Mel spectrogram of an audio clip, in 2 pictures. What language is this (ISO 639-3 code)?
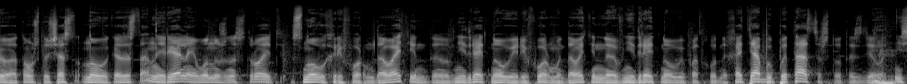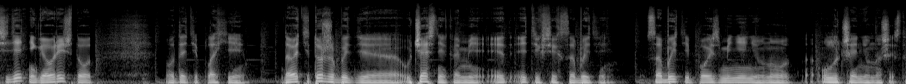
rus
